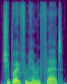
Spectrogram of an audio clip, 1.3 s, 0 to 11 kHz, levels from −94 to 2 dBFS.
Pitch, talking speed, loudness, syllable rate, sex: 220 Hz, 270 wpm, -16 LUFS, 5.8 syllables/s, female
